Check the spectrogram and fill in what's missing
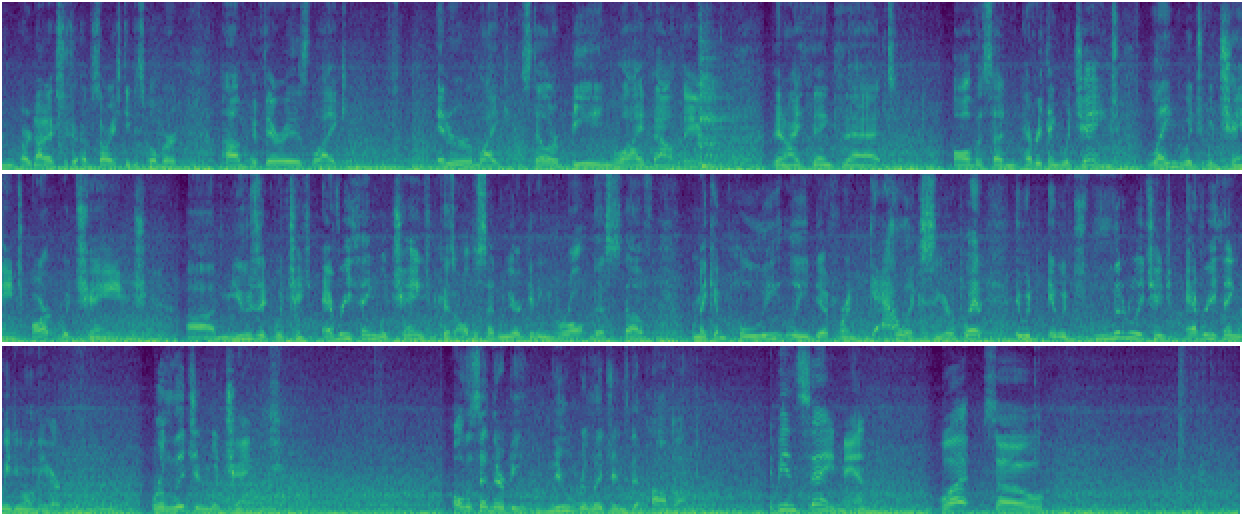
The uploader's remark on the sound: The fellas are all together in one place! We are on location at Second Line in Memphis.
